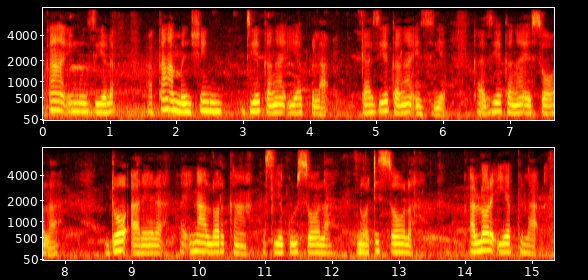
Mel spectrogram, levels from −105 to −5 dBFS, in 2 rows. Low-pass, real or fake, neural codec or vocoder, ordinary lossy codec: 7.2 kHz; fake; vocoder, 22.05 kHz, 80 mel bands, WaveNeXt; MP3, 48 kbps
